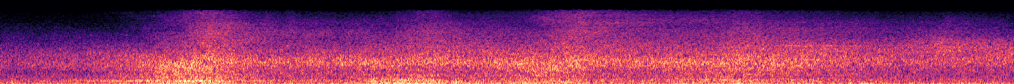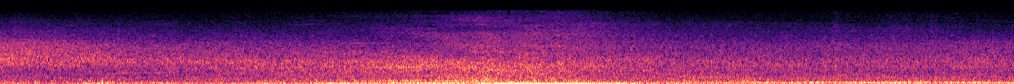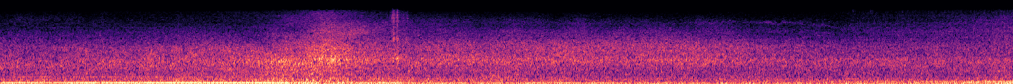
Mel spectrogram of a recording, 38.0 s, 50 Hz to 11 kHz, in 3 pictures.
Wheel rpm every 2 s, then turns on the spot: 0, 0, 0, 0, 0, 0, 0, 0, 0, 0, 0, 0, 0, 0, 10, 0, 0, 0, 0.
none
